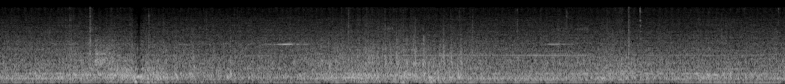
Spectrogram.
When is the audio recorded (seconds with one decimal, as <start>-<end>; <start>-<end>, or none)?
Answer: 0.0-7.9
